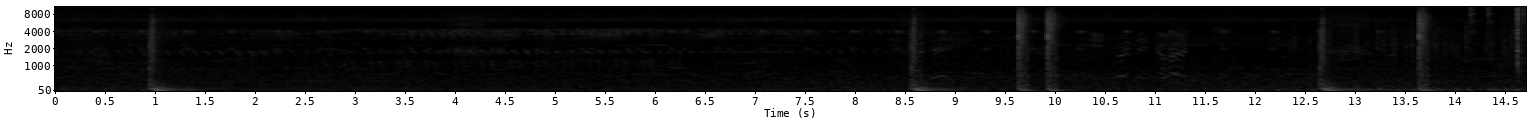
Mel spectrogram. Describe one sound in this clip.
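Cannons boom heavily now and then.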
